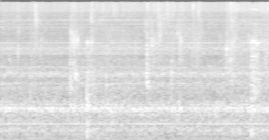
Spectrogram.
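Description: Cornstarch slurry stirred into bubbling chicken satay sauce in a pan, a steady low simmering hiss with soft wet squishing and occasional stirring clinks, close and continuous, no talking.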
